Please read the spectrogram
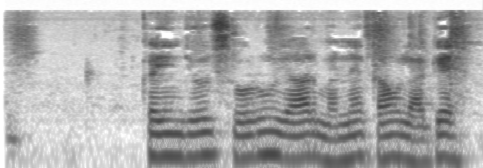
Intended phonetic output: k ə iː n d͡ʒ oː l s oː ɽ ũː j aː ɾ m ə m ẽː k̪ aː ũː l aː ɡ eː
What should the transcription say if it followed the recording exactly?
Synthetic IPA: k ə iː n d͡ʒ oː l s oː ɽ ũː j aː ɾ m ə n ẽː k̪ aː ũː l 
